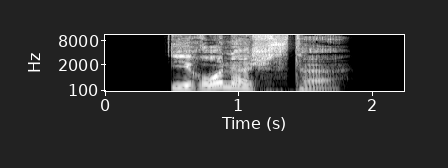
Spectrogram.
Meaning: inflection of ironisch: 1. strong/mixed nominative/accusative feminine singular superlative degree 2. strong nominative/accusative plural superlative degree
- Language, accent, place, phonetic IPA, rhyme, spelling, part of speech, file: German, Germany, Berlin, [iˈʁoːnɪʃstə], -oːnɪʃstə, ironischste, adjective, De-ironischste.ogg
